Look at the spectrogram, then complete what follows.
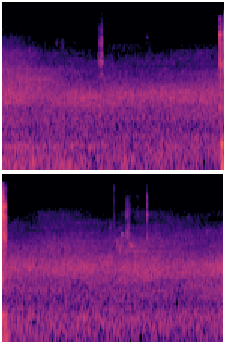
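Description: Steady outdoor background rush with one short, sharp knock about three seconds in and a few faint ticks.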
